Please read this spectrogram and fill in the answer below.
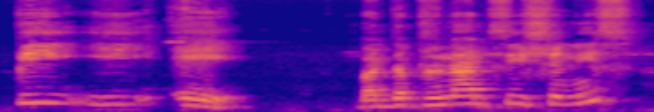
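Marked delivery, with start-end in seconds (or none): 0.1-1.3 teacher spells pea on the board; spelling it out. Shown as a demonstration. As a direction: spell out P E A letter by letter. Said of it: "Look at the spelling".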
